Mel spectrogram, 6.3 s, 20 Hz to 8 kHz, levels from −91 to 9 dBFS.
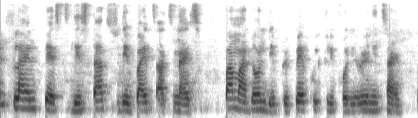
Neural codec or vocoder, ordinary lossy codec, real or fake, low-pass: vocoder, 44.1 kHz, 128 mel bands, Pupu-Vocoder; none; fake; 7.2 kHz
